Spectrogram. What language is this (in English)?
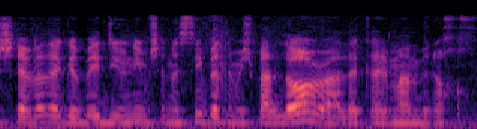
Hebrew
